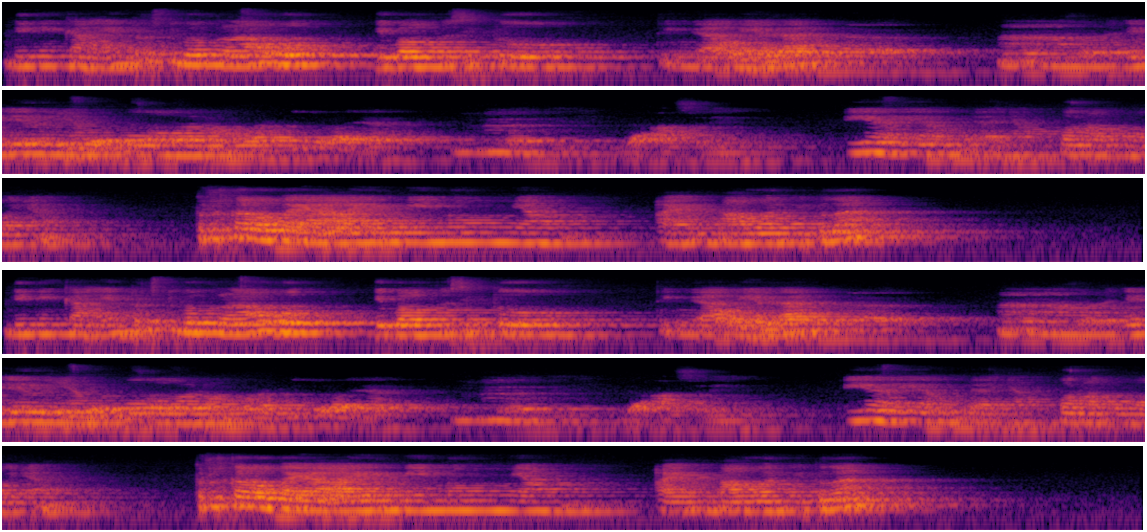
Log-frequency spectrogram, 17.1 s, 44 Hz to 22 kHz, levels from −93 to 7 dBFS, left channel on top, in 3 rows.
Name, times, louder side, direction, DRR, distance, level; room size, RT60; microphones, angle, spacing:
voice 1, 0.0-1.5 1.8-2.9 3.3-4.1 5.0-6.8 8.1-8.3 9.9-11.7 12.4-14.4 14.7-15.7, right 1 dB, 90° right, -3 dB, 1.0 m, -29 dB
voice 2, 3.5-4.5 5.0-7.7 8.2-9.5 10.3-10.9 12.8-13.2, equal, 5° left, -11 dB, 1.4 m, -35 dB
4.0 x 2.9 x 2.8 m, 1.2 s
head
